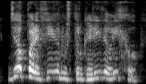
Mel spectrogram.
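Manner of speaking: joyful relief. A narrator's reading. Father finds his lost son, exclaiming with relief. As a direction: announce the good news loudly.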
